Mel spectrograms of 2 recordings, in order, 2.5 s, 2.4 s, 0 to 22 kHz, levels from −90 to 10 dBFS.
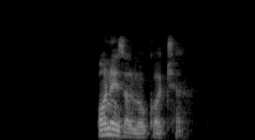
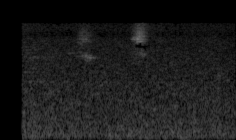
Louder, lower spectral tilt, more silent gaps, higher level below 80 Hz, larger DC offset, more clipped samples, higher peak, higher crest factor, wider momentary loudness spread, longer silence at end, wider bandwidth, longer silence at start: first, -37 LUFS vs -50 LUFS; first, -4 dB/octave vs -1.5 dB/octave; neither; about the same, -78 dBFS vs -74 dBFS; neither; neither; first, -18 dBFS vs -28 dBFS; about the same, 22 dB vs 26 dB; first, 17 LU vs 11 LU; first, 0.7 s vs 0 s; second, 8 kHz vs 11.5 kHz; first, 1 s vs 0.2 s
